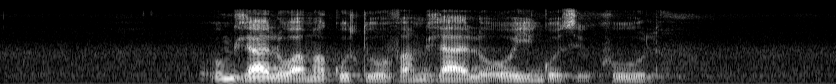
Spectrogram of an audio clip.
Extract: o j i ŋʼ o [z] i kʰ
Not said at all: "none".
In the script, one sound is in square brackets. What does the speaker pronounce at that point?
z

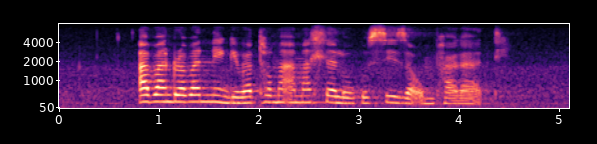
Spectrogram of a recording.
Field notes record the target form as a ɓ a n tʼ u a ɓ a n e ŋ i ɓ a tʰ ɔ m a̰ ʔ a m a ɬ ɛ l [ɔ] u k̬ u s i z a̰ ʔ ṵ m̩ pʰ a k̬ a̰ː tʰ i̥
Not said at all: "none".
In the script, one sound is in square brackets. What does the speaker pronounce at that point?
ɔ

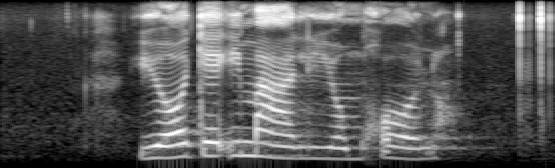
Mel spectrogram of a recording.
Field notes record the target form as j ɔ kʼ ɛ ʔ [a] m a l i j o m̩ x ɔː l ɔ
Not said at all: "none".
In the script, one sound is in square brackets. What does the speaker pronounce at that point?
i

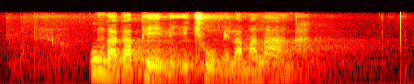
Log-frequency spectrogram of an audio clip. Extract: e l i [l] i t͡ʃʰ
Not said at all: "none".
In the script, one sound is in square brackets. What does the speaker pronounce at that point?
none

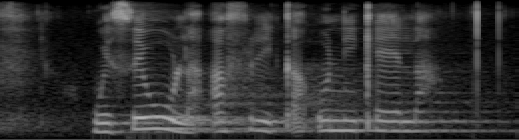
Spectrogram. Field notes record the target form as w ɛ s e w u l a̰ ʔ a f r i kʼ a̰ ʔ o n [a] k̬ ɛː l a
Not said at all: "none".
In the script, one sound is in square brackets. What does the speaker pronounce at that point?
i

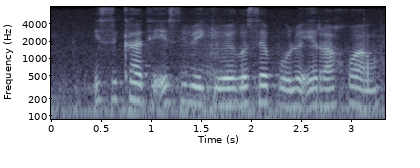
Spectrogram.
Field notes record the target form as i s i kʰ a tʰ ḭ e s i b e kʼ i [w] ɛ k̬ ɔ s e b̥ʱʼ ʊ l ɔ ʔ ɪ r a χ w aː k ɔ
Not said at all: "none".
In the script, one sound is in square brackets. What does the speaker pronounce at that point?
w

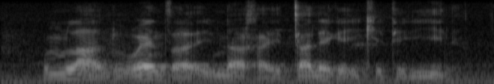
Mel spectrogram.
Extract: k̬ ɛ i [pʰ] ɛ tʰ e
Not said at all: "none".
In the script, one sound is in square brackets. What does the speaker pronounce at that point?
kʰ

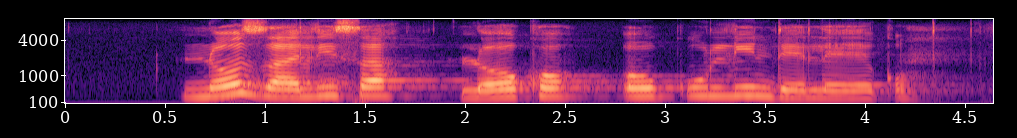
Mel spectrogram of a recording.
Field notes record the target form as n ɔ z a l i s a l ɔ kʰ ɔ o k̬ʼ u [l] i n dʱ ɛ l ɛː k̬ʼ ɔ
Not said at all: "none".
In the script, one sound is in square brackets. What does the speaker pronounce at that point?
l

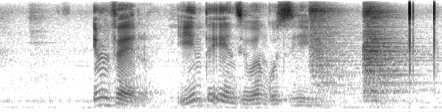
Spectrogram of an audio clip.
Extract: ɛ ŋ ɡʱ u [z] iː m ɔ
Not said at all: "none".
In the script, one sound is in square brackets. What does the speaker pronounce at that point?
z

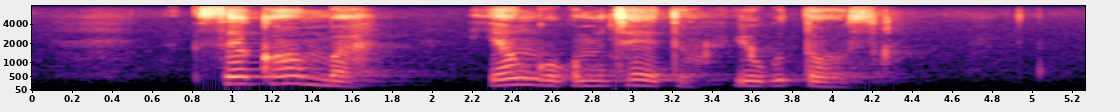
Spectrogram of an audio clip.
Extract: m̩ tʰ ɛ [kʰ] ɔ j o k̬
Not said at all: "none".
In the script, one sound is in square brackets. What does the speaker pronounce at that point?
tʰ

